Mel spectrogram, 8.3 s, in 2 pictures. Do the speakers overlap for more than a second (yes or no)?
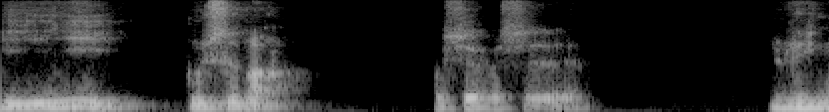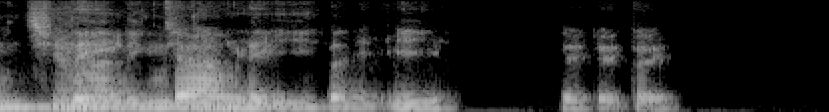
yes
